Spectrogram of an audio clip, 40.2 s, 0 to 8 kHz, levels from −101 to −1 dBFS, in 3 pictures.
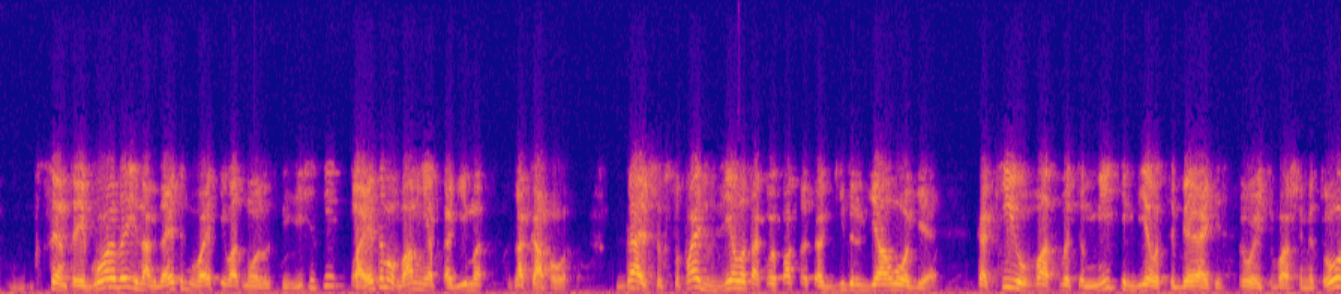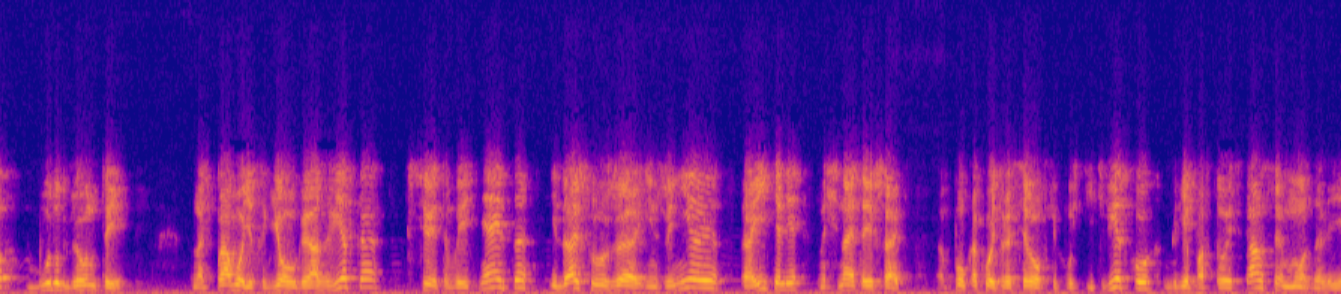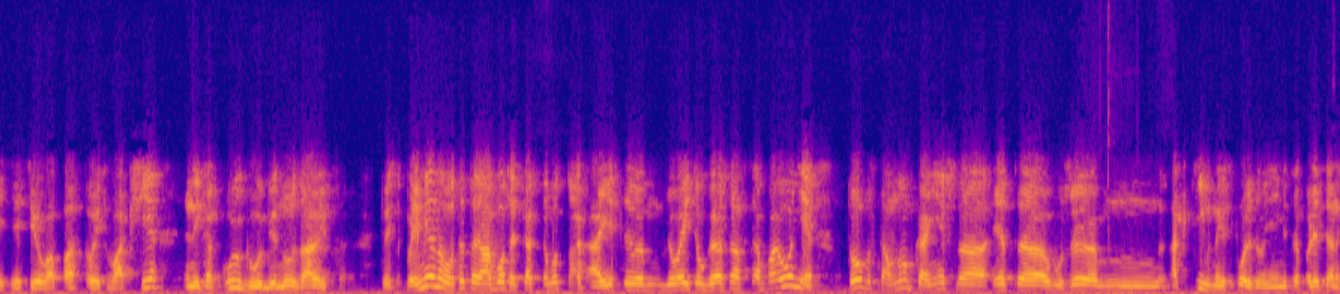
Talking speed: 135 wpm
